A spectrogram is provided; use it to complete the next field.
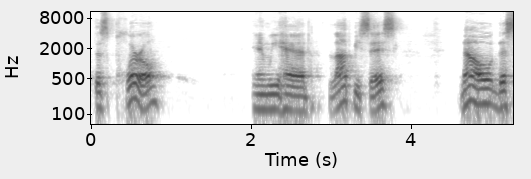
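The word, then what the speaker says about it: lápiz: it should be right here it's not it's lapis La pis the inflections on the LA facility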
